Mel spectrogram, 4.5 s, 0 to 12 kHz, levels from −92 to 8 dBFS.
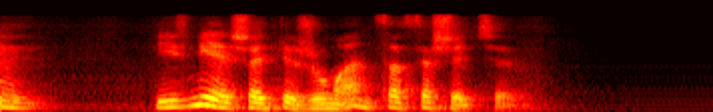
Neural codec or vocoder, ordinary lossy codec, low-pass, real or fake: codec, 16 kHz, about 1 kbps, DyCAST, with the encoder's durations; MP3, 48 kbps; 7.2 kHz; fake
